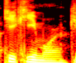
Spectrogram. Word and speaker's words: kikimora: Is that how you say it? – Kikimora. – Kikimora. Damn it. – Take a sip. – Take a sip, everyone. So the Kikimora. – Correct.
